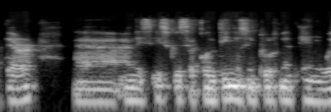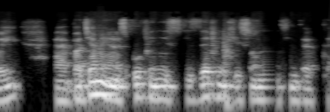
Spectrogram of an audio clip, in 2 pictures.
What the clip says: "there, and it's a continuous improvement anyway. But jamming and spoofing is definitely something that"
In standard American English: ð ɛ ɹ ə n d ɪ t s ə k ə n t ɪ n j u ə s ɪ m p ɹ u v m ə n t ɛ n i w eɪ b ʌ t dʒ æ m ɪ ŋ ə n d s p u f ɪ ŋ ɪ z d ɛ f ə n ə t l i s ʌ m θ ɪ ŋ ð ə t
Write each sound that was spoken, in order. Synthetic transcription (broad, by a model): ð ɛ ɹ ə n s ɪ s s ə k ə n t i n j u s ɪ m p ɹ u v m ə n t ɛ n i w eɪ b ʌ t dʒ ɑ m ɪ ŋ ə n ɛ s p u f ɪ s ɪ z d ɛ f ə n ə t l i s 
